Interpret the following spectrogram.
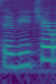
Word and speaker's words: ceviche: I, being American, said ceviche, but I saw that the correct pronunciation is Ceviche.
